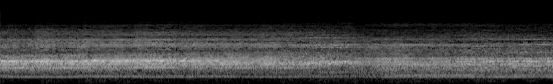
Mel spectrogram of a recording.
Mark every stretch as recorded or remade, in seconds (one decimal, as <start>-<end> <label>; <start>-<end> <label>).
0.0-0.8 recorded; 0.8-1.5 remade; 1.5-1.9 recorded; 1.9-2.8 remade; 2.8-3.5 recorded; 3.5-4.5 remade; 4.5-5.5 recorded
